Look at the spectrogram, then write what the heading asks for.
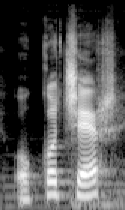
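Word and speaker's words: Kocher: Entonces es un punto que se llama punto de cojer cocher. Pero en alemán si se pronuncia a Entonces es 1 cm por adelante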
